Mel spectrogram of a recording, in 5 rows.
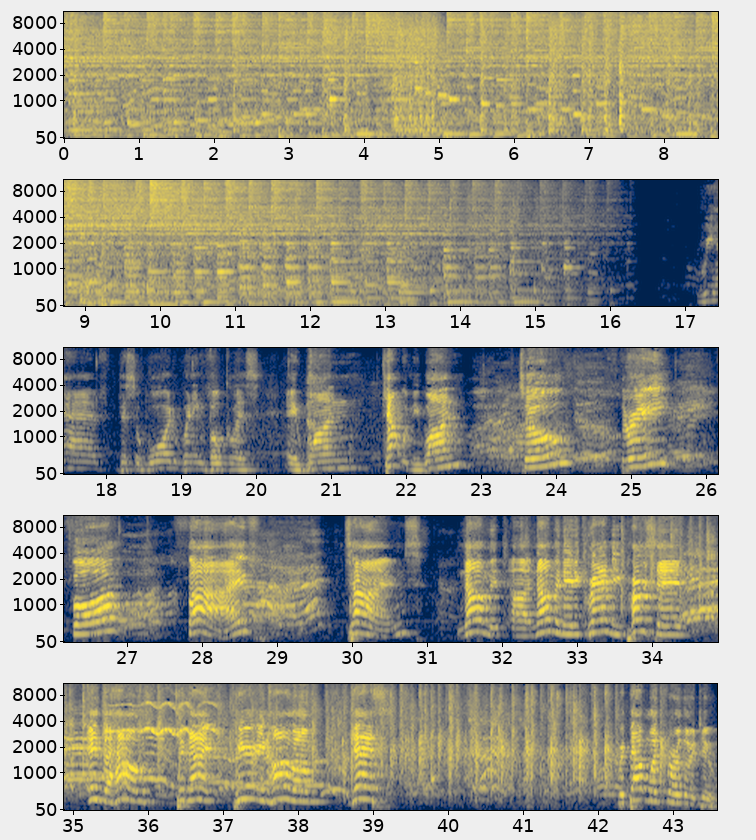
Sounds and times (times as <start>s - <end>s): Jazz: 0.0s - 16.4s
Speech: 16.7s - 34.4s, 35.2s - 39.2s, 42.1s - 43.5s.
